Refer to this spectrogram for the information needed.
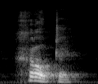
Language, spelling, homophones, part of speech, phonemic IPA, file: Dutch, grote, grootte, adjective, /ˈɣroːtə/, Nl-grote.ogg
- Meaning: inflection of groot: 1. masculine/feminine singular attributive 2. definite neuter singular attributive 3. plural attributive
